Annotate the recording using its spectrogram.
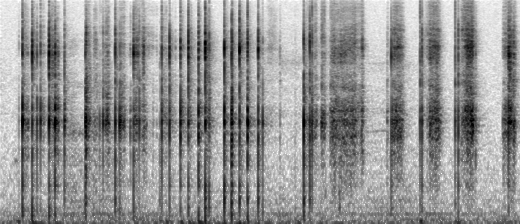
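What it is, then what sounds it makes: Cardboard gift card holder. A TK Maxx gift card in a thin red cardboard holder is scratched and tapped with long nails. Quick, bright, crisp taps come in rapid clusters, broken by a few longer, hissy scratching strokes. Each sound is dry with almost no ring.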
